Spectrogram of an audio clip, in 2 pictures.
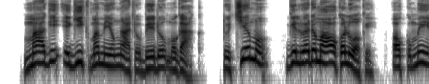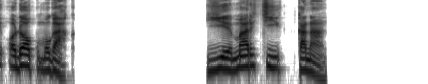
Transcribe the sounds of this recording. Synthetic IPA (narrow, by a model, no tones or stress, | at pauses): maɡɪʔeɡikmamɪjɔŋatɔbedomɔɡa̰k | tɔt͡ʃjemo | ɡɪlwɛdomaɔkɔlwɔkɪ | ɔkmɪɔdɔkmɔɡa̰k | jemart͡ʃi | kana̰n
